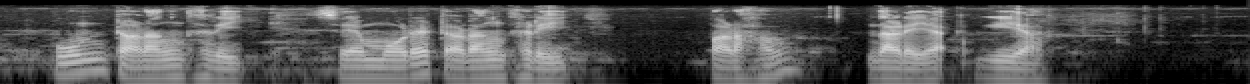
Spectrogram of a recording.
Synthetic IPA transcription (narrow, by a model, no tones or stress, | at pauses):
punʈaɽaŋd̪ʱəɾic̚sɛmɔɽɛʈaɽaŋd̪ʰʱəɽic̚ | paɽaɦaw | d̪aɽɛja̰ʔɡɛja̰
